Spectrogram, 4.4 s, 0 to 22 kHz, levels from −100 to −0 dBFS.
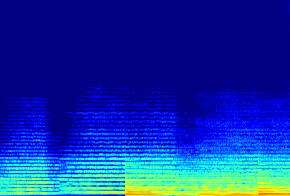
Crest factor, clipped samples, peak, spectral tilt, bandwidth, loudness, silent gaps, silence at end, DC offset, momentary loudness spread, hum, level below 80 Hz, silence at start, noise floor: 16 dB; under 0.1%; -12 dBFS; -8.5 dB/octave; 7.4 kHz; -28 LUFS; none; 0 s; under 0.1%; 19 LU; none; -60 dBFS; 0 s; -48 dBFS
